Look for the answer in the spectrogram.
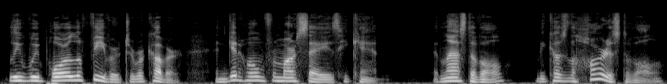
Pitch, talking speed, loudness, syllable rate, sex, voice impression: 145 Hz, 200 wpm, -18 LUFS, 6.0 syllables/s, male, masculine, adult-like, fluent, slightly refreshing, sincere, slightly kind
